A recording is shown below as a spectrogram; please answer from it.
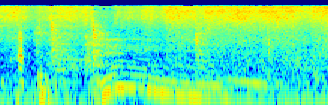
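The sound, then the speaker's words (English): Lamb bleating inside a lamb pen, a single drawn-out, fairly low voiced call with a smooth, wavering pitch, heard over a steady rough background noise. “Okay, take a listen to this. He's jumping into the lamb pen, the lamb cage.”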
